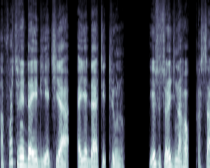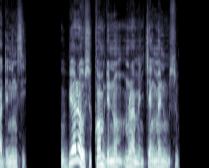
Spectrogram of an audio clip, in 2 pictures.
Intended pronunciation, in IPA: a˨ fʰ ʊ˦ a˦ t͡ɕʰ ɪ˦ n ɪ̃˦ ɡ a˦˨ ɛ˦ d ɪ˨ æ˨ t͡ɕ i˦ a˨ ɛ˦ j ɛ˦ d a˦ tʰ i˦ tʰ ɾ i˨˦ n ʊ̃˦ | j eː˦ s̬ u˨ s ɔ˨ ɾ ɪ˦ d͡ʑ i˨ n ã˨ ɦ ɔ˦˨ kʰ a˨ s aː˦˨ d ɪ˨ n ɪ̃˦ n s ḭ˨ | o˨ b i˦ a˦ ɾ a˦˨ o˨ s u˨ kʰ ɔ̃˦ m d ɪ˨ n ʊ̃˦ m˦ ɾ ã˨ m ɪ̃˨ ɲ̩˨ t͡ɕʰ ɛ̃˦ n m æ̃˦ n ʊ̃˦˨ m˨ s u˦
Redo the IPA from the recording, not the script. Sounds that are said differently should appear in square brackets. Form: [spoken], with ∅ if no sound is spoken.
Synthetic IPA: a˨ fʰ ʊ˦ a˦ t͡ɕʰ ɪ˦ n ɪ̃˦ [d] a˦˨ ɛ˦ d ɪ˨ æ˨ [t͡ɕʰ] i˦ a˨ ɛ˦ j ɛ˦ d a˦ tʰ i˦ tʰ ɾ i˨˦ n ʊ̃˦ | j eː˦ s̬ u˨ s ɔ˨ ɾ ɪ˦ d͡ʑ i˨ n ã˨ ɦ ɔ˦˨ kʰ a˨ s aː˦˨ d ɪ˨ n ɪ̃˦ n s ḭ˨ | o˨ b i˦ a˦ ɾ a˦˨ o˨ s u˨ kʰ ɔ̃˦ m d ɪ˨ n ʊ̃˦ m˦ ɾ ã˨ m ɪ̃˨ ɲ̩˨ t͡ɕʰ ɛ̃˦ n m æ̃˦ n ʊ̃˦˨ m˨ s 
